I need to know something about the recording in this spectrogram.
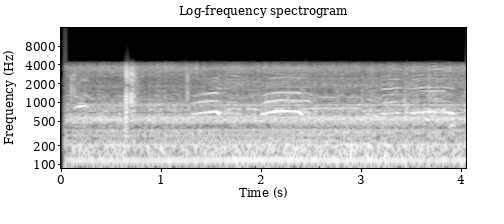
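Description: Steady engine drone under raised, shouting voices, with one sharp clack just under a second in.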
